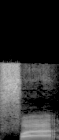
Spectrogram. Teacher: pastikan dia tipis dan tidak seperti bunyi P ya Bukan pala tetapi Fa ya Ee ujung dua gigi seri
